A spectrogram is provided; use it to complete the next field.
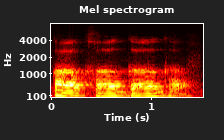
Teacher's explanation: क ख ग घ, सारे कंठ से उच्चारित हो रहे हैं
